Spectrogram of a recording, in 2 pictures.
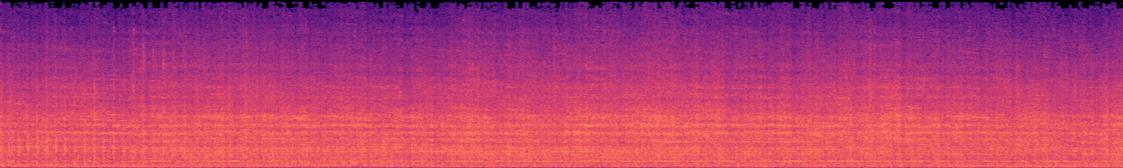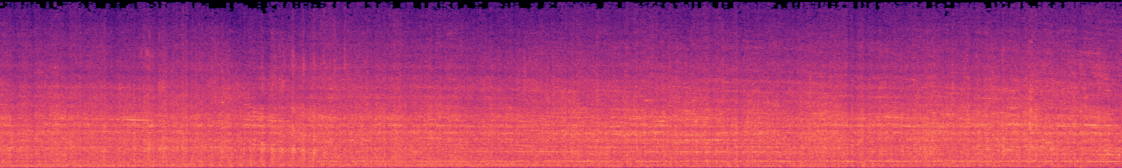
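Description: Freight train of tank cars and covered hoppers rolling past at close range: a loud, steady rumble of steel wheels on the rails, with several steady high tones over it from the running gear.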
